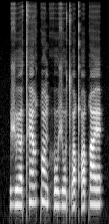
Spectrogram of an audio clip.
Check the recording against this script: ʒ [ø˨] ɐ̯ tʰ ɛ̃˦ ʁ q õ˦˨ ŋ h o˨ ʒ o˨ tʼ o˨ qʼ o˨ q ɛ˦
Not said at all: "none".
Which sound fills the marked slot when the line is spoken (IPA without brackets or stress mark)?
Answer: ø˨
